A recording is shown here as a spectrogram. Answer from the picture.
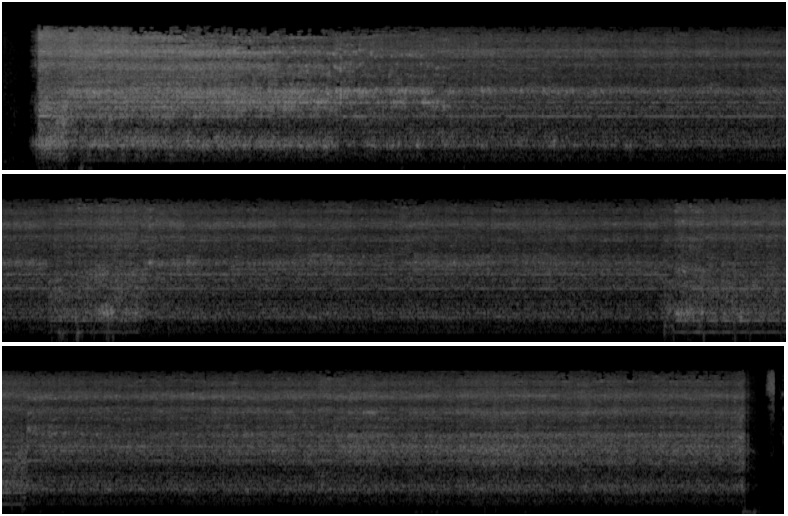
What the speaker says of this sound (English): So I have my heat gun here.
